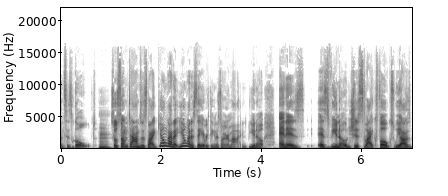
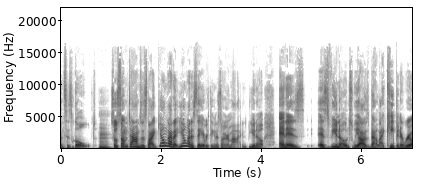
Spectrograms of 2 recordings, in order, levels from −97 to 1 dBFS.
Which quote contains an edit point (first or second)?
second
